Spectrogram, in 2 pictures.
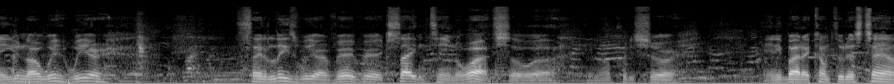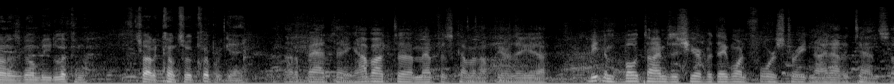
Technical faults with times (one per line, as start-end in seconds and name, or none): none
